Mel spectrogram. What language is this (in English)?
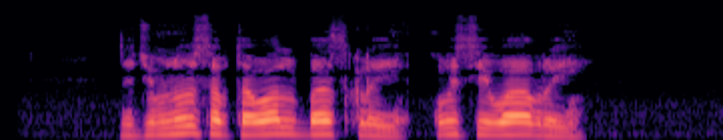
Pashto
